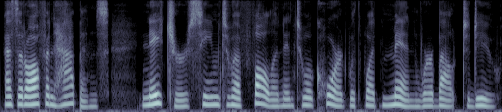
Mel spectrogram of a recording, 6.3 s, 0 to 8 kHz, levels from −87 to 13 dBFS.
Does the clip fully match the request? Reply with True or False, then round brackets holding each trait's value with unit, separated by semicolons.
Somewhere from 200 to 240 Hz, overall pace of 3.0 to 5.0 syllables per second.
False (185 Hz; 4.8 syllables/s)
